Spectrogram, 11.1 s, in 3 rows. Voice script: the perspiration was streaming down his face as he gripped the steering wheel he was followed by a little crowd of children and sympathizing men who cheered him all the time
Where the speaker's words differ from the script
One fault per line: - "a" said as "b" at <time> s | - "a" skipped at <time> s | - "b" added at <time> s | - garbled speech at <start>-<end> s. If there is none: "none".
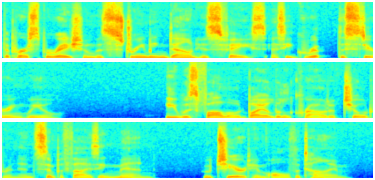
none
